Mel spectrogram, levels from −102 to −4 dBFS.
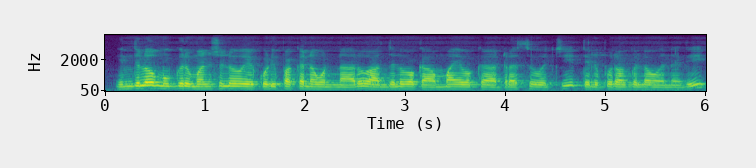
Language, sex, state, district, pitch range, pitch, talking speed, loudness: Telugu, male, Telangana, Hyderabad, 115-130 Hz, 120 Hz, 160 wpm, -19 LUFS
